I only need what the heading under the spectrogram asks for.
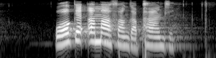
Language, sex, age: South Ndebele, female, 29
